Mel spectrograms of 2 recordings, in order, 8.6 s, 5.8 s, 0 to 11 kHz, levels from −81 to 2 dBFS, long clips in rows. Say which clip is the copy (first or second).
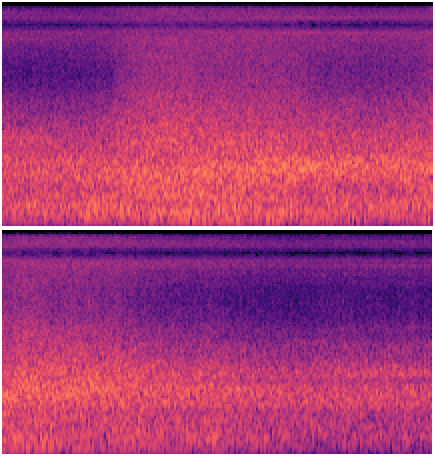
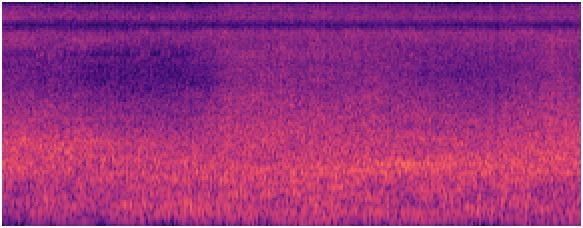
second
